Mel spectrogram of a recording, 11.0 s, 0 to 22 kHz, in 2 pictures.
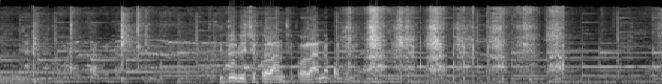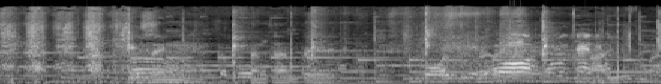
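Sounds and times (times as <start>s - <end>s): music: 0.0s - 11.0s
hand saw cutting wood: 2.7s - 4.8s, 5.4s - 6.9s.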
